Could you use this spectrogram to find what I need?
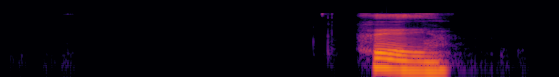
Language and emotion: Russian, neutral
